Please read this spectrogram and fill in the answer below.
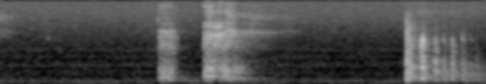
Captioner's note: clears throat; dice rolling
